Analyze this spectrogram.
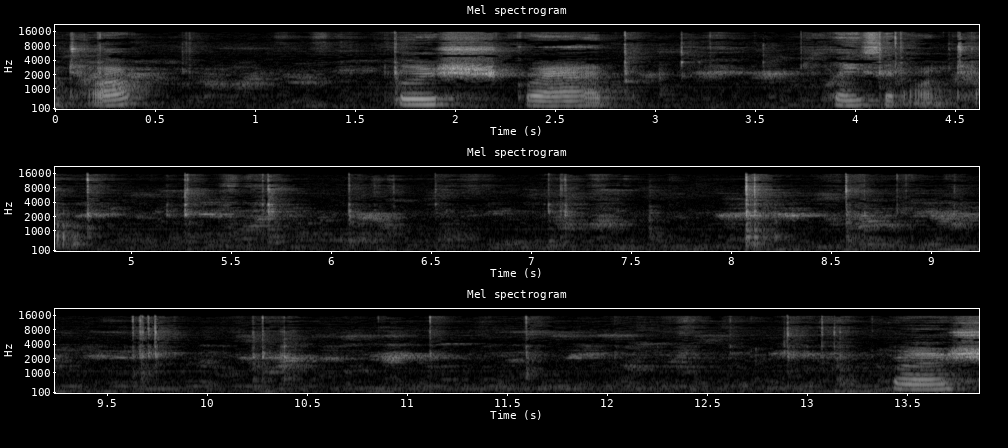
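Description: Rubber bands snap and click softly against a plastic loom.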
